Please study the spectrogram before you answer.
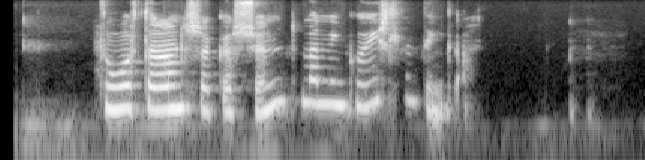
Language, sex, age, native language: Icelandic, female, 20-29, Icelandic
